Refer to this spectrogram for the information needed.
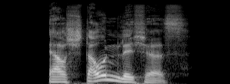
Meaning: strong/mixed nominative/accusative neuter singular of erstaunlich
- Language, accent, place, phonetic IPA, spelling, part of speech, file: German, Germany, Berlin, [ɛɐ̯ˈʃtaʊ̯nlɪçəs], erstaunliches, adjective, De-erstaunliches.ogg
